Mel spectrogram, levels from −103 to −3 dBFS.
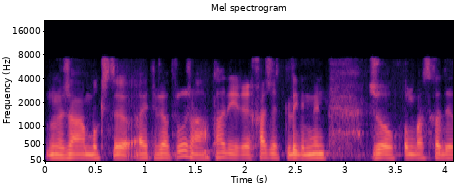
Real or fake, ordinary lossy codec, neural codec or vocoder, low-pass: fake; Opus, 32 kbps; codec, 16 kHz, 2 kbps, X-Codec, HuBERT features, trained on balanced general audio; 7.2 kHz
